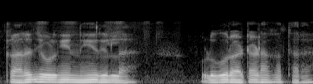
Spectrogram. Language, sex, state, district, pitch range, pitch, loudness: Kannada, male, Karnataka, Belgaum, 100-110 Hz, 105 Hz, -15 LUFS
